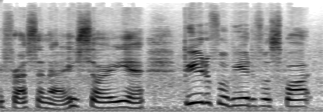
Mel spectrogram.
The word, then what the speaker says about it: Freycinet: We've worked out it's Frasen. So we've said in previous videos we weren't sure how that was pronounced and we were pronouncing it wrong. So um definitely Frasen.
